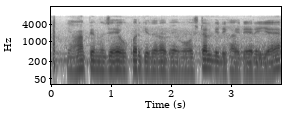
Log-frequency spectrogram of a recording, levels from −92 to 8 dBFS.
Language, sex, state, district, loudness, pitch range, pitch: Hindi, male, Rajasthan, Bikaner, -20 LUFS, 95-105 Hz, 95 Hz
